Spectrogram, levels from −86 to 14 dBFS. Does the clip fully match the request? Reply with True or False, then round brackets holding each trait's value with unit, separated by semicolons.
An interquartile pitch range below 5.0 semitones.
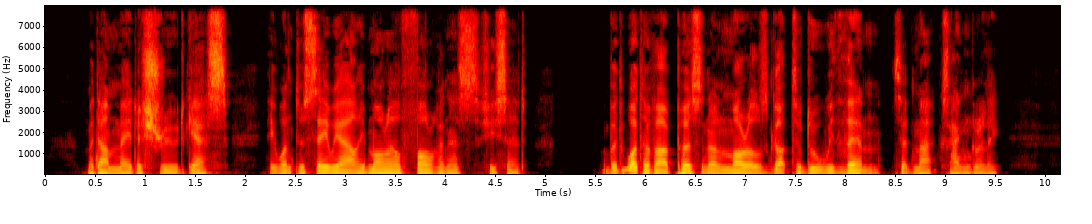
True (4.1 semitones)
